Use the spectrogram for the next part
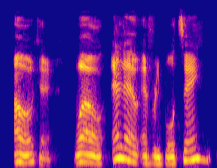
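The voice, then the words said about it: Put-on British accent. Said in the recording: “It's a very authentic British accent that I learned from one of my friends.”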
